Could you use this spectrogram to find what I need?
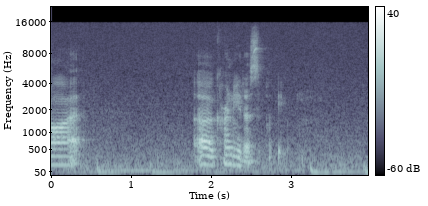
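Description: A teenage girl speaks briefly and casually, close to a microphone.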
